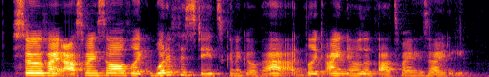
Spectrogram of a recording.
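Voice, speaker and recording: Over noticeable background noise, a woman talks at a fairly quick pace and medium pitch with fairly even intonation and big swings in loudness. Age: 30s. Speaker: ADHD coach and livestreamer. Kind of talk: casual livestream chat. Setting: live stream. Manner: chatty, conversational.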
